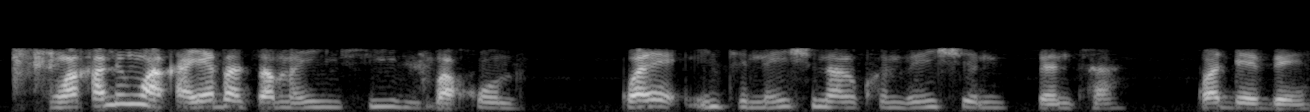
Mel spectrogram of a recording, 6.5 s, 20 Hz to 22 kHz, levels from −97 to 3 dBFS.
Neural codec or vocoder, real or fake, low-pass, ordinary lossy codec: codec, 24 kHz, 6 kbps, HILCodec; fake; 3.6 kHz; none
